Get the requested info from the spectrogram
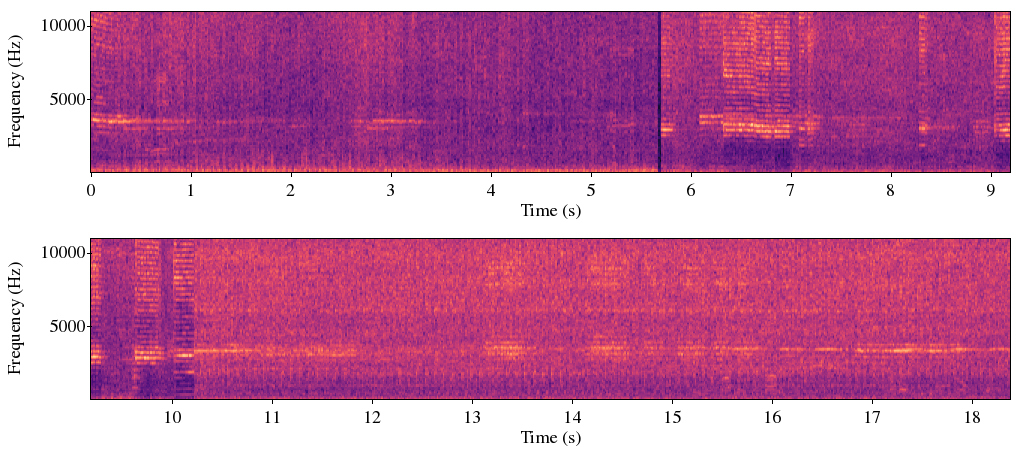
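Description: Motorcycle engine and wind noise while riding in traffic, loud and low. After an abrupt cut about six seconds in, a vehicle horn sounds amid choppy edits, then street ambience with idling engines and voices at a roadside stop.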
